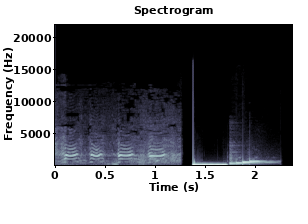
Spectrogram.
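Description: An older woman laughs.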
